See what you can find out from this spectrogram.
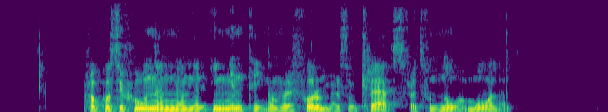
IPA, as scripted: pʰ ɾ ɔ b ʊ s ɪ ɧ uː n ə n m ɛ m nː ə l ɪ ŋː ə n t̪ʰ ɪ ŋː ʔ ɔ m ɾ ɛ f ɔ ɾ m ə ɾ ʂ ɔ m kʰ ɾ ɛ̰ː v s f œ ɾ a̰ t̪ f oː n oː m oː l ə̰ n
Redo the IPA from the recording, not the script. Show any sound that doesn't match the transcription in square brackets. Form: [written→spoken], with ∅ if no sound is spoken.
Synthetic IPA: pʰ ɾ ɔ [b→p] ʊ s ɪ ɧ uː n ə n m ɛ m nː ə [l→ɾ] ɪ ŋː ə n t̪ʰ ɪ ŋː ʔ ɔ m ɾ ɛ f ɔ ɾ m ə ɾ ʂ ɔ m kʰ ɾ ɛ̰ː v s f œ ɾ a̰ t̪ f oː n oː m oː l ə̰ n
